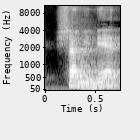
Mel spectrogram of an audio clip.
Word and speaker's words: chaminé: né mais uma vez chaminé tem três sílabas chá me né então o assento de apareceu para lembrar para gente que eu vou ler a última sílaba né um pouco mais forte então chame né então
